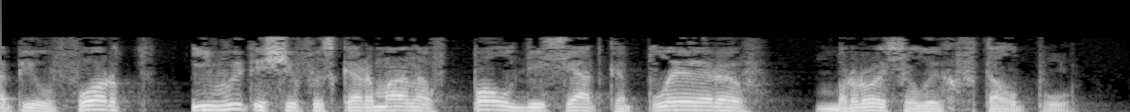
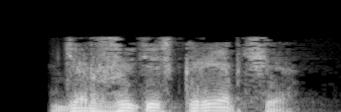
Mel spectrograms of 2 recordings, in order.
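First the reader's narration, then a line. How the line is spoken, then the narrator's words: Quiet. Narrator (Russian): тихо произнес Форд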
